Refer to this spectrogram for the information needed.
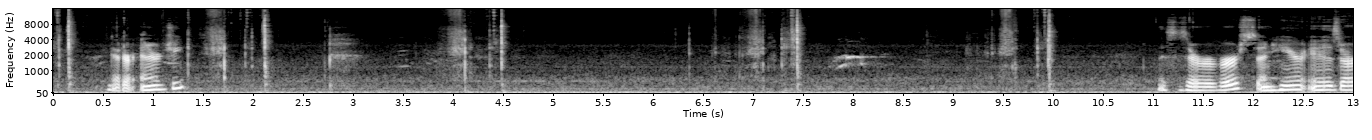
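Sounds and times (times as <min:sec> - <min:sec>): trading cards snapping: 0:00.0 - 0:00.3, 0:01.3 - 0:02.2, 0:03.9 - 0:04.6, 0:06.2 - 0:07.6, 0:09.2 - 0:10.1.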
